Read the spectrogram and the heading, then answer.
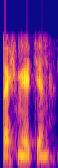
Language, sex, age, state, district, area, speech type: Kashmiri, male, 30-45, Jammu and Kashmir, Ganderbal, rural, conversation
